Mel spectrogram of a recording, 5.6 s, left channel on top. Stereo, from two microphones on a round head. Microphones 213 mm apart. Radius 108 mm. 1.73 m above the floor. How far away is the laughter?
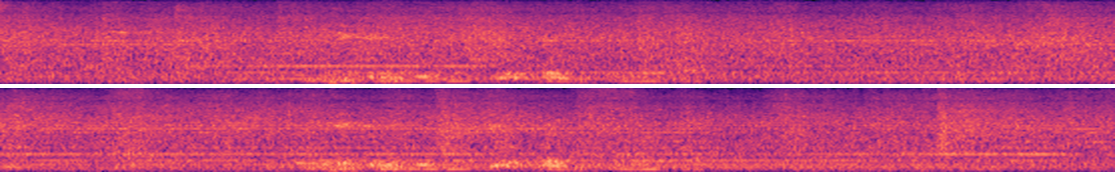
About 3 m.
